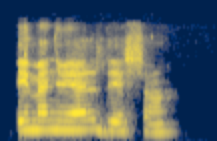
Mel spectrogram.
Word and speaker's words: Emmanuelle Deschamps: What, how would you, how do you say your name in your accent? – Emmanuelle Deschamps.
